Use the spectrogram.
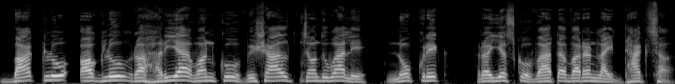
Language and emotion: Nepali, neutral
